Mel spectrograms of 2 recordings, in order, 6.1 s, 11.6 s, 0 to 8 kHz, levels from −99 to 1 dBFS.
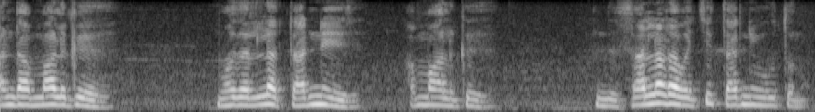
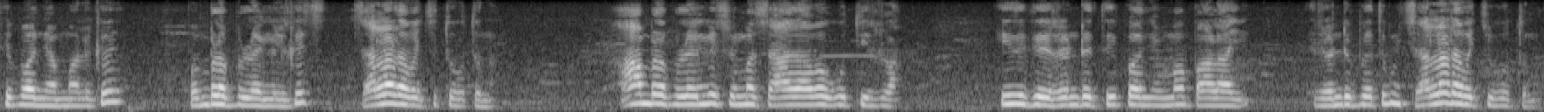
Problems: background sounds at intervals, background conversations at intervals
